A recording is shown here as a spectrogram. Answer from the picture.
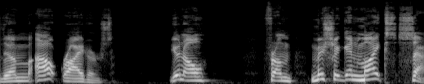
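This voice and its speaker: A put-on character voice at a middle pitch delivers its lines at a fairly slow pace. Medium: read story. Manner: suspicious, blunt.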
